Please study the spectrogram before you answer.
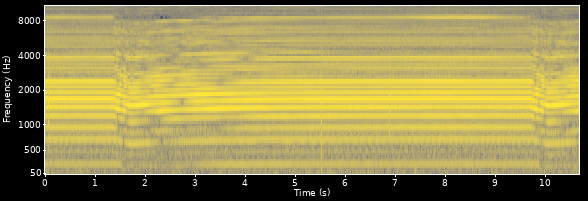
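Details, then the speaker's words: DLP rear projection TV color wheel after reinstalling: a high whine with stacked tones that drops, settles and shifts, worse than before. The motor is not regulating its speed; a faulty light sensor is suspected. "nope that sounds worse than it did before it seems to be having problems uh regulating the speed as"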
